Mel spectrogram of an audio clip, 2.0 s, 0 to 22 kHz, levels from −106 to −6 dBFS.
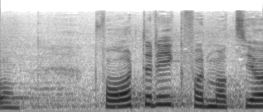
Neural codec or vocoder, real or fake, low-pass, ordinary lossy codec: vocoder, 48 kHz, 128 mel bands, Vocos; fake; 14.4 kHz; none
